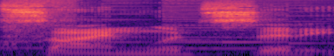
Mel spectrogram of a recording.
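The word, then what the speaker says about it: Cianwood: Because it's specifically Route 41, not Signwood City, correct? That is what it says. Let me check Signwood City. They spell it weird. C-I-A-N would.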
